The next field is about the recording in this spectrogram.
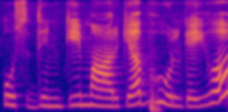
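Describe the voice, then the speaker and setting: Lady playing a cranky old crow mother in law in a cartoon, scolds and nags in a high voice. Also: slow. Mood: scolding. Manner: nagging, scolding. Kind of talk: animated moral story dialogue.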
